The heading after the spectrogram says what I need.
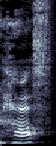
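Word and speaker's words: half: फिलहाल जान लो कि एच ए एल एफ लिखा हुआ है लेकिन हाफ इसको पढ़ेंगे एल का उच्चारण नहीं करते हैं और इसका मतलब होता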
